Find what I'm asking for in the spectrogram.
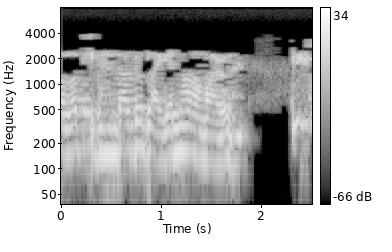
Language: Assamese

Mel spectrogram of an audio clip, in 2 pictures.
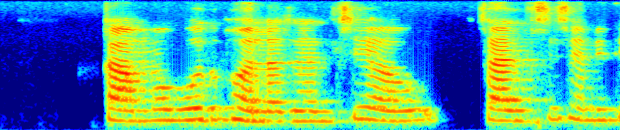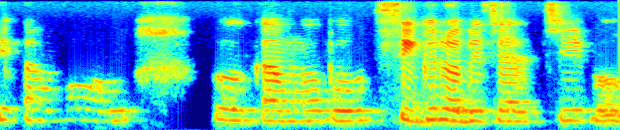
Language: Odia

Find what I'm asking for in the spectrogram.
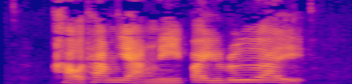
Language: Thai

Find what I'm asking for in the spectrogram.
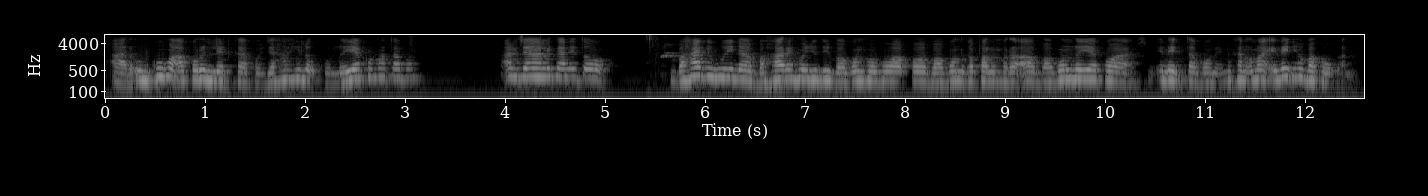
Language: Santali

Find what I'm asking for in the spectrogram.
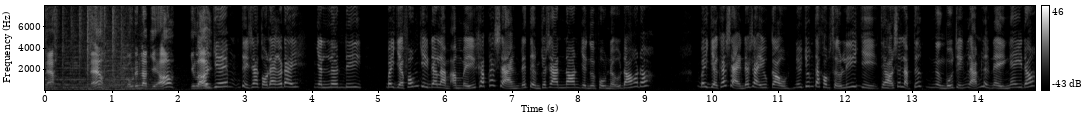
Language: Vietnamese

